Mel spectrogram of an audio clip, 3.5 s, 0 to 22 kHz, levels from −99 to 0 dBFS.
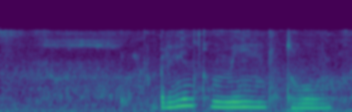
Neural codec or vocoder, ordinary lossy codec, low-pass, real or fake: codec, 16 kHz, 4 kbps, X-Codec, HuBERT features, trained on LibriSpeech; Opus, 32 kbps; 7.2 kHz; fake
